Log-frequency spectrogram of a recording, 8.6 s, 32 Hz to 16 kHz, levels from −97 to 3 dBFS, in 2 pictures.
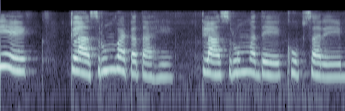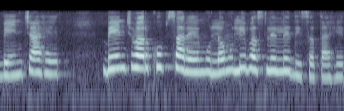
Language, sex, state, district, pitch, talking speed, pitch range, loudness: Marathi, female, Maharashtra, Gondia, 280 Hz, 130 wpm, 245-315 Hz, -19 LUFS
